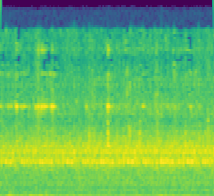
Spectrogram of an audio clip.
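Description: Recumbent trike rolling downhill on a paved path: a steady low rumble of tyres on asphalt and wind on the microphone, with a faint steady high whine over it.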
